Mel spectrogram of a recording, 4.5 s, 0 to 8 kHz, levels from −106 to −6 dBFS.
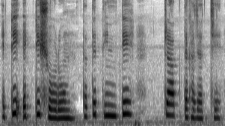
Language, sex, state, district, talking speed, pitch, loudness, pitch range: Bengali, female, Assam, Hailakandi, 105 wpm, 240 Hz, -14 LUFS, 200-280 Hz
